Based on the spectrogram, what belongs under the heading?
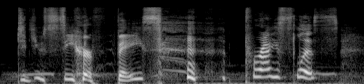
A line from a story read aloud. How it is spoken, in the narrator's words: Chloe giggled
